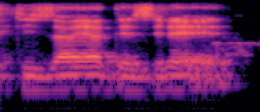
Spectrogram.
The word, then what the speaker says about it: Désiré: Is it Desire? Am I pronouncing it correctly? Yes, Désiré, the same. Oh, Désiré.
